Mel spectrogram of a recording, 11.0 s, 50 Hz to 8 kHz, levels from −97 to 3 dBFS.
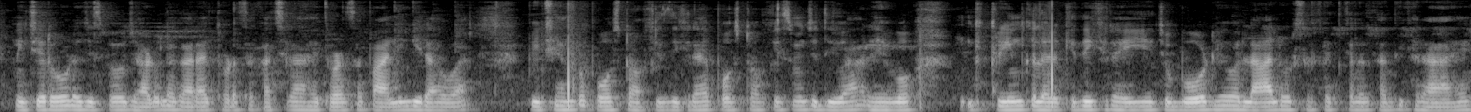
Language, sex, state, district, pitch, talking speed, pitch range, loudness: Marwari, male, Rajasthan, Nagaur, 105 Hz, 275 wpm, 105-110 Hz, -24 LUFS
